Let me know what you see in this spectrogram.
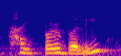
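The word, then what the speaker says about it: hyperbole: ठीक है, सेकंड है मेटाफर, हाइपरबली, नॉट हाइपरबोले या हाइपरबोल, कुछ नहीं है, हाइपरबली।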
